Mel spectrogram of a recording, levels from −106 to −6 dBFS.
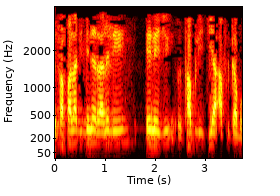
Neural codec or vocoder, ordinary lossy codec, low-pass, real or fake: none; MP3, 16 kbps; 3.6 kHz; real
